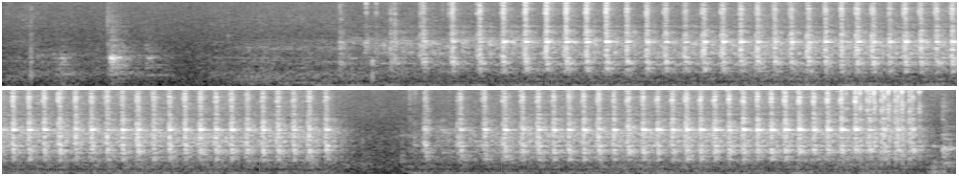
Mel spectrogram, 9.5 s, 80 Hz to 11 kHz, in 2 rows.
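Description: A serger stitches the shoulder seam of a 3D shirt, running in a fast steady mechanical chatter for several seconds, briefly pausing, then resuming close and loud.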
